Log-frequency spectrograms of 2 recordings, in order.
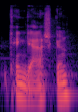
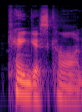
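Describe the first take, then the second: First: The middle has an 'sh' sound: Kangashkan. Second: The middle has an 's' sound: Kangas Khan. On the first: The speaker calls it wrong. "When I was younger, I always used to say" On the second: The speaker calls it right. "it was supposed to be like Genghis Khan"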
